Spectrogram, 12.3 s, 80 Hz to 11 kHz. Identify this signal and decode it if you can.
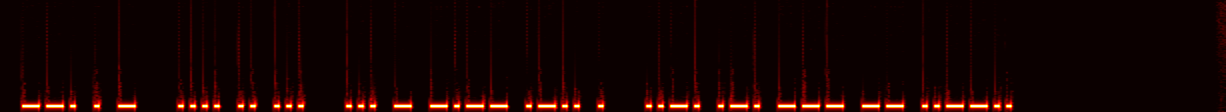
Morse code, heard as a keyed tone, about 20 wpm, 700 Hz. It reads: GET HIS STYLE FROM?
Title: Sentences from Top 1000 Words - Review Part 5 - 20wpm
